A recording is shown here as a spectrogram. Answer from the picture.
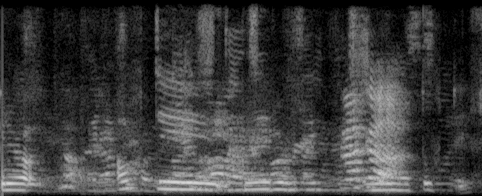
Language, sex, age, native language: Icelandic, male, 10, Icelandic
